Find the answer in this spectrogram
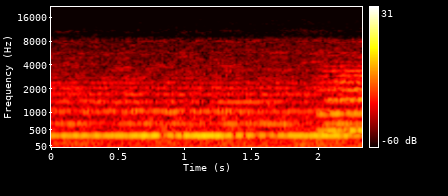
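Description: A faint steady tone with several overtones, held without change in pitch.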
